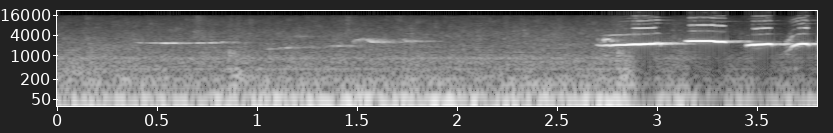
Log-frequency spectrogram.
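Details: White-rumped shama in dây yến style, switching voices and flicking its tail; faint high whistles at first, then a loud burst of clear, ringing whistled notes near the end.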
